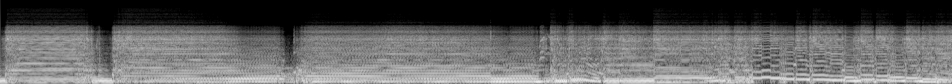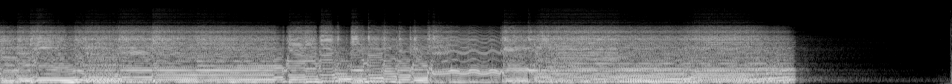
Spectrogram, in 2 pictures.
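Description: An electric guitar fitted with Kinman noiseless Jazzmaster pickups plays loud, distorted riffs and sliding chords through a high-gain amp, then stops abruptly into near silence with no audible hum.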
